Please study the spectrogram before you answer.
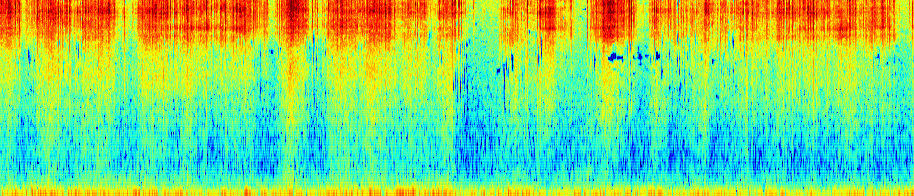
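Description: A small red hollow plastic egg shaker filled with beads is held in the fingertips and shaken near the microphone. Bright, gritty bursts of rattling beads repeat steadily for about nine seconds, with a brief quieter pause near the middle.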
